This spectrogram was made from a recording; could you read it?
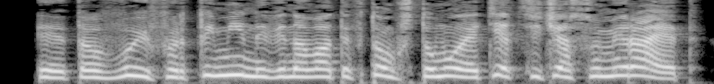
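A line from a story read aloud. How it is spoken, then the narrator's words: Furious spluttering yell. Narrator (Russian): Орал он, разве что не брыжа слюной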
